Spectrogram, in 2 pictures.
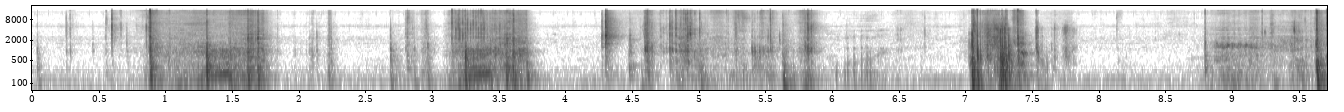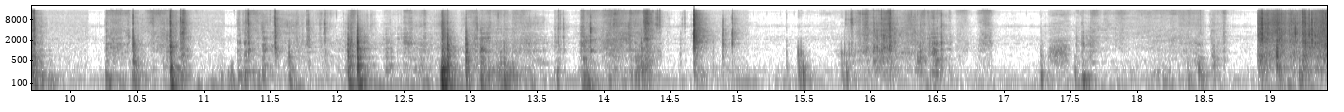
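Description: Knife cutting through packing tape and a cardboard shipping box, then tearing, scraping and the knocks of the box flaps and the boxed monitor being handled, in irregular bursts with several sharp knocks.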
